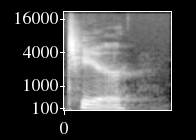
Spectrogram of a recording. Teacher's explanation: in that case instead of being more like a d sound i do use a t like at the start of words with the puff of air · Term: real t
